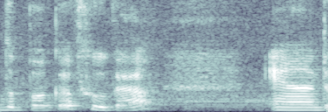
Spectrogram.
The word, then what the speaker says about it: hygge: of that would look really nice in a hygge room as well because it adds that texture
